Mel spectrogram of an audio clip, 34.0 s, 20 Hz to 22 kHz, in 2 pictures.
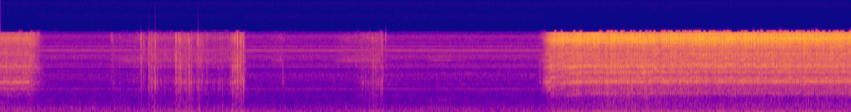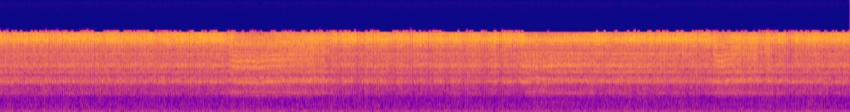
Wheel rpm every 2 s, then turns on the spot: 20, 10, 10, 0, 0, 70, 160, 160, 160, 160, 160, 160, 160, 160, 160, 160, 160.
2-6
